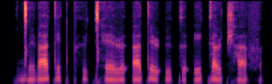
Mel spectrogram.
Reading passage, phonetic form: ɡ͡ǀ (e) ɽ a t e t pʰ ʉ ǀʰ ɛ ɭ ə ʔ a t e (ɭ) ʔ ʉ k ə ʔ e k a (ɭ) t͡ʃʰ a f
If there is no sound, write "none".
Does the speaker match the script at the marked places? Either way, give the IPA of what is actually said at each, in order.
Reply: ɛ, ɭ, ɭ

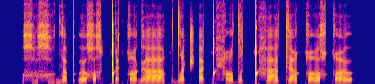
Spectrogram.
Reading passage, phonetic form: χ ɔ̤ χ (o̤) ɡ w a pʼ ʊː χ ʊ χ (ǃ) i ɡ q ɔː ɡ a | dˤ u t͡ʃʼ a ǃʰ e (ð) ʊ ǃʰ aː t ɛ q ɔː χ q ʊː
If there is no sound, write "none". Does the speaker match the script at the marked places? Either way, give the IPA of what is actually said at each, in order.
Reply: ɔ̤, ǃ, dˤ

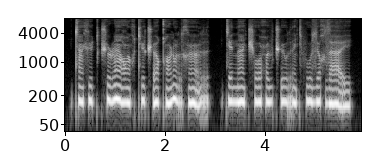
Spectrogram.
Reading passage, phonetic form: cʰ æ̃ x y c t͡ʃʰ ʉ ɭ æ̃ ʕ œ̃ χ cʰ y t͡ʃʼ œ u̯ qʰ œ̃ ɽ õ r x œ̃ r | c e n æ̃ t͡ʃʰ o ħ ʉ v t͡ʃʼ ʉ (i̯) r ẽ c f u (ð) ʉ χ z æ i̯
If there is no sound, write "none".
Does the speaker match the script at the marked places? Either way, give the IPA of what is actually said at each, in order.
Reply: u̯, z

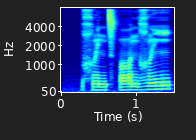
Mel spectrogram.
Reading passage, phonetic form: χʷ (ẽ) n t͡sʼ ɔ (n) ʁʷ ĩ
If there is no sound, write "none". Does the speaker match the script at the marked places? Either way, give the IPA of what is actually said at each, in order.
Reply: ẽ, n

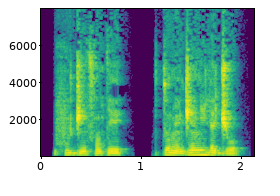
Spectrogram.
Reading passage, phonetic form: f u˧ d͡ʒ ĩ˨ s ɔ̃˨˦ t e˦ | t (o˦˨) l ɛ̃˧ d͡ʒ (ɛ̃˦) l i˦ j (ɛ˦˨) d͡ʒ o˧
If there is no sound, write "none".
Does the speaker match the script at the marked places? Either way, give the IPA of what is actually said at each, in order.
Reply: o˦, ɛ̃˦, ɛ˦

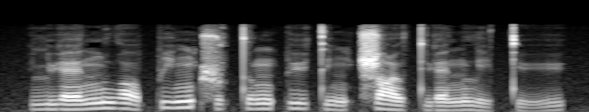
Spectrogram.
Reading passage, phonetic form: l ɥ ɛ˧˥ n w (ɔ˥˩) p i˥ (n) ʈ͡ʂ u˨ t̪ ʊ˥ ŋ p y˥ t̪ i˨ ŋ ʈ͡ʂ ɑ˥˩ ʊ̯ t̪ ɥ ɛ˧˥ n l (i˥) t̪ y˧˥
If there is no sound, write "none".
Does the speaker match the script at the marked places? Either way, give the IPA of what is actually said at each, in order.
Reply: ɔ˥˩, ŋ, i˨˩

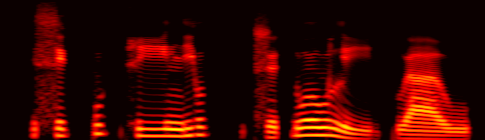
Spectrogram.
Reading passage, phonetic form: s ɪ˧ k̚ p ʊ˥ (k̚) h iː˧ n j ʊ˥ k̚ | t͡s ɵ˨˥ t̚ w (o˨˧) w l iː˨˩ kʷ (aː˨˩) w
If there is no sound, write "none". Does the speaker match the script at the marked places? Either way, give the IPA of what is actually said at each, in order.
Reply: k̚, o˥, aː˨˩

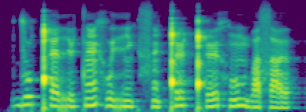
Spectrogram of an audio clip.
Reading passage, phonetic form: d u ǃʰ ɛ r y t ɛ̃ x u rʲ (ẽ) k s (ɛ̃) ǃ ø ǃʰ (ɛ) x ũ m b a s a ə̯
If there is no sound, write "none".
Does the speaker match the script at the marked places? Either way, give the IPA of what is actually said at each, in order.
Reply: ɛ̃, ɛ̃, ø

